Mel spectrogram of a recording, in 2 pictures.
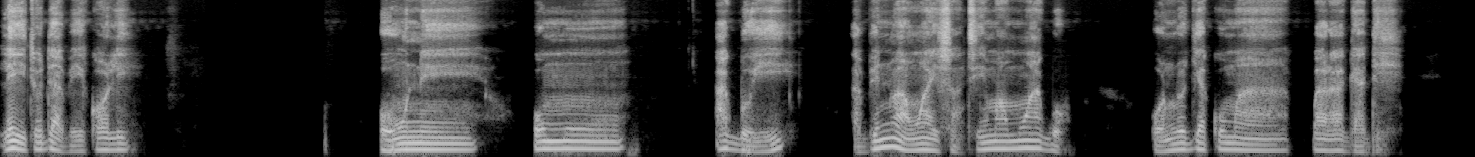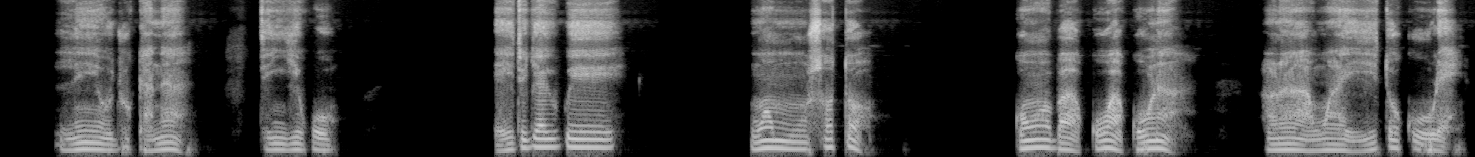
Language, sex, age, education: Yoruba, male, 30-45, tertiary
